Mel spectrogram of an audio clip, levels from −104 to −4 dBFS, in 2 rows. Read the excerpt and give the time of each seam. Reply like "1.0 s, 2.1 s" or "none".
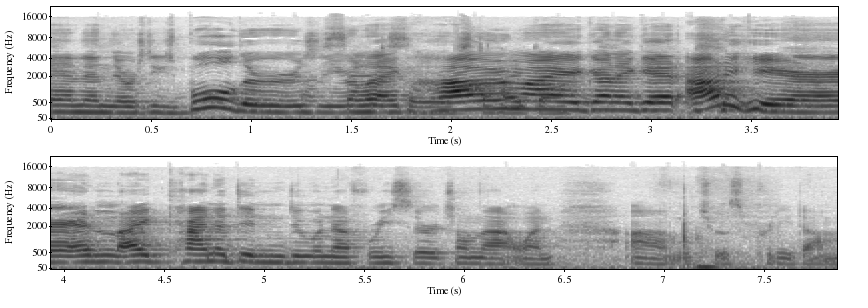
none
